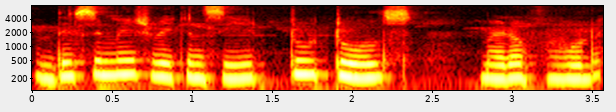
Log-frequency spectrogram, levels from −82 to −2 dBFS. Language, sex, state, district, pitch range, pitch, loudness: English, female, Arunachal Pradesh, Lower Dibang Valley, 200-225 Hz, 210 Hz, -15 LUFS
